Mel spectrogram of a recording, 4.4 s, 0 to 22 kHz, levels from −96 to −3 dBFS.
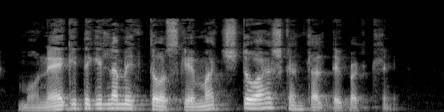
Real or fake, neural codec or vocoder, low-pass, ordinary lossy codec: real; none; 10.8 kHz; MP3, 64 kbps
